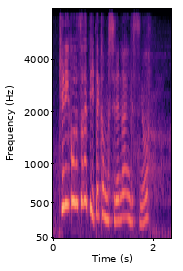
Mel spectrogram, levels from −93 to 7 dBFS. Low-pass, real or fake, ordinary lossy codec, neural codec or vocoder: 7.2 kHz; fake; none; codec, 16 kHz, 0.8 kbps, ZipCodec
